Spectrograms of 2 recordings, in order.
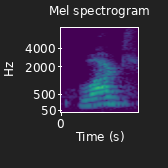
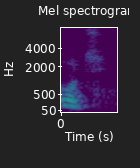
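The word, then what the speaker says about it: Wurtz: This is वर्ज reaction. वर्ज reaction. वर्ज नॉट वुड्स। इसका pronunciation है वर्ज reaction. जो teacher वुड्स पढ़ाते हैं, वह गलत है।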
